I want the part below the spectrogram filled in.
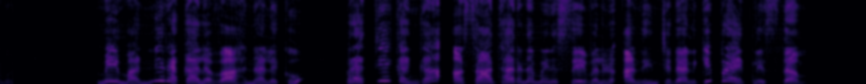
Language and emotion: Telugu, happy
